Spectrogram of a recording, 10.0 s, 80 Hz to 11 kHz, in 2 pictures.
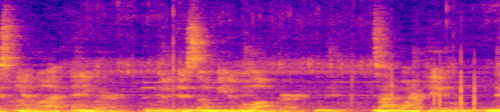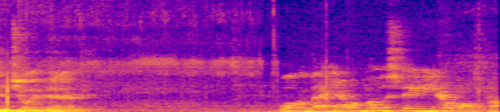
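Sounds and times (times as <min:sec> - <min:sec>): person speaking: 0:00.0 - 0:06.0.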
